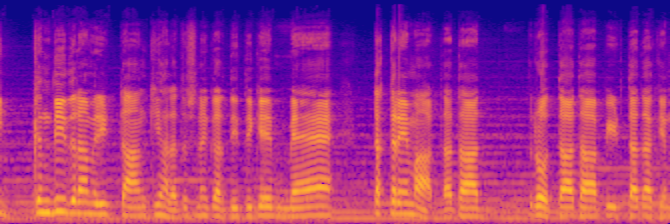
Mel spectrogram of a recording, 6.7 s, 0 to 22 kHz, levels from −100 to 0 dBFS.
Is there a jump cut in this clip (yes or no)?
no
